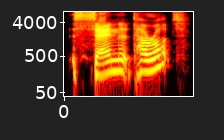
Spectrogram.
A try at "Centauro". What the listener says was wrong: the final T is silent. Centauro.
